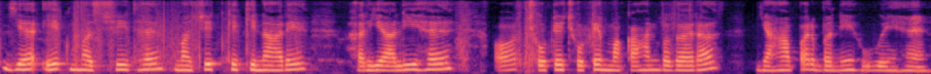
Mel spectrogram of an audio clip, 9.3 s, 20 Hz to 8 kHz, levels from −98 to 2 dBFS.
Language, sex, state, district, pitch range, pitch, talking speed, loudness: Hindi, female, Bihar, West Champaran, 180-210 Hz, 195 Hz, 120 wpm, -17 LUFS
